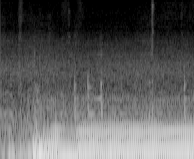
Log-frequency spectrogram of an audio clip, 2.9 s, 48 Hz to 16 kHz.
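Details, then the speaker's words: 2025 Ford Mustang EcoBoost Convertible with optional sport performance exhaust: engine catches at half a second and settles into a deep, steady, even rumbling drone, loud especially on cold start; normal start, just a loud exhaust. "This EcoBoost has the optional sport performance exhaust. And I would argue it doesn't sound great. It's mostly just this low rumbly drone that's particularly loud, especially when you cold start the car."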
